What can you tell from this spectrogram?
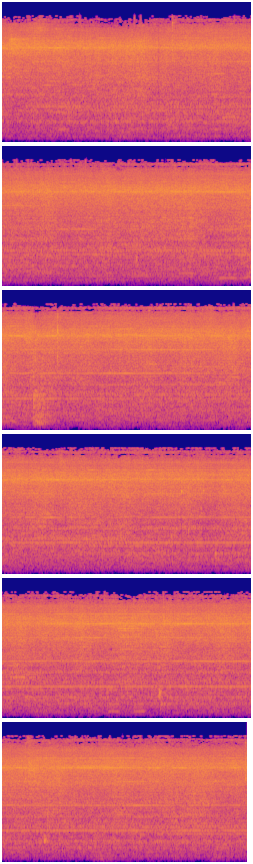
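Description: Steady whir and hiss of running plastics-factory machinery, with a few faint steady tones over it. A brief louder swish comes about ten seconds in, and there are a couple of small clicks later on.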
